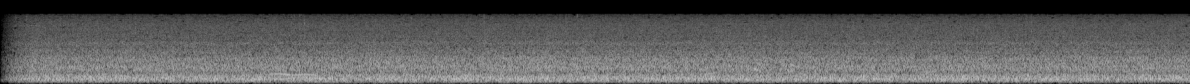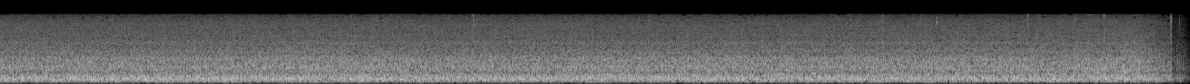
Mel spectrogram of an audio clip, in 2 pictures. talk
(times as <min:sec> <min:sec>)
0:02.6 0:03.4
